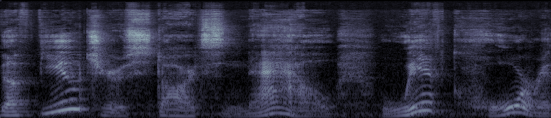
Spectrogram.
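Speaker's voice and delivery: mock, overblown, swooping salesman delivery. Repeating a man's line to mock his over-exaggerated way of talking. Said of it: "his over exaggerated".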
